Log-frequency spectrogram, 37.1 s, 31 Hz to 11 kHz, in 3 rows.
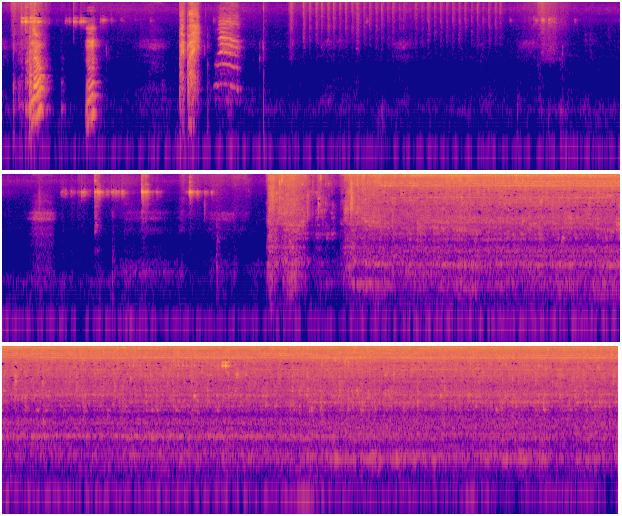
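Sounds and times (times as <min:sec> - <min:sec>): tap water pouring into basin: 0:17.6 - 0:37.0.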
